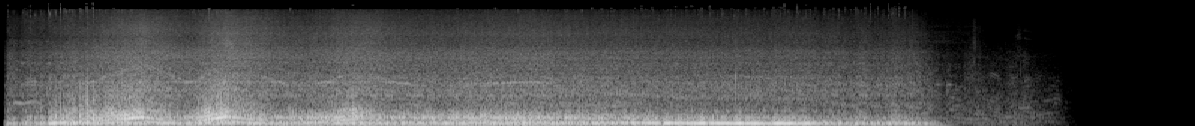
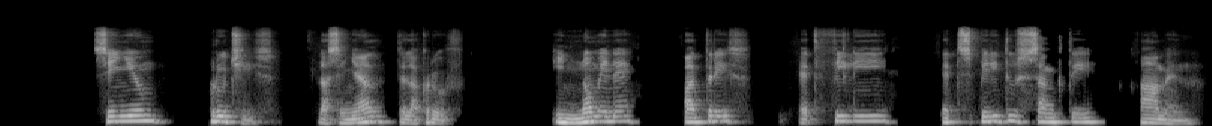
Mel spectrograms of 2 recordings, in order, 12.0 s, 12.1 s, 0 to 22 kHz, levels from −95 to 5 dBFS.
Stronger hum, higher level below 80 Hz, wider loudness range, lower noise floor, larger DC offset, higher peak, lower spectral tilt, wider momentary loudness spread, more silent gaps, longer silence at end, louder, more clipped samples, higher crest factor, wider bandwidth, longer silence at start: neither; first, -32 dBFS vs -62 dBFS; first, 11 LU vs 3 LU; second, -61 dBFS vs under -90 dBFS; neither; first, 0 dBFS vs -10 dBFS; first, -8 dB/octave vs -4.5 dB/octave; about the same, 12 LU vs 13 LU; second, none vs 1.74-2.09 s, 2.85-3.06 s, 4.65-5.52 s, 6.42-6.79 s, 7.56-7.78 s, 9.00-9.35 s, 11.06-11.30 s; first, 2.55 s vs 0.15 s; first, -19 LUFS vs -28 LUFS; neither; about the same, 18 dB vs 18 dB; first, 12 kHz vs 9.2 kHz; second, 0.05 s vs 0.95 s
